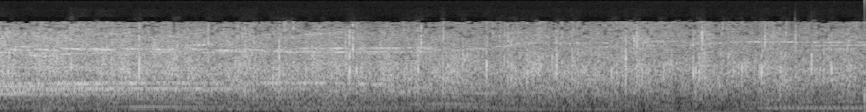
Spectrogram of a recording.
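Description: An audience claps hands steadily, a dense, continuous patter of many palms at even loudness throughout, with faint crowd murmur and a low hum beneath.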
